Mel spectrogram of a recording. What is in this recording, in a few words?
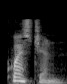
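"question", American English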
